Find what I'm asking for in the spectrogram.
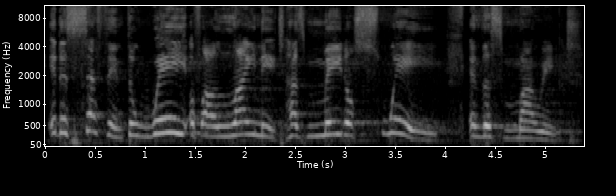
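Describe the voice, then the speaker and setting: A woman's voice: sits high, animated, a little slow, a little mellow. A woman playing a rueful wife, reciting a solemn theatrical monologue in rhymed verse. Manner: solemn, declamatory. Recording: reverberant stage hall.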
